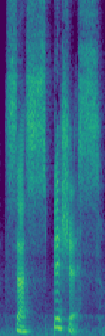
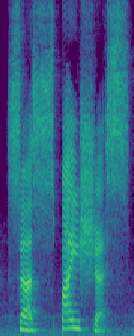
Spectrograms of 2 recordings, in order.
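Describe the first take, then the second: First: The second syllable has a short i vowel. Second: The second syllable has a long i vowel. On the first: The speaker calls it right. "we switch the long I to the short I" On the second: The speaker calls it wrong. "I don't recognize that"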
